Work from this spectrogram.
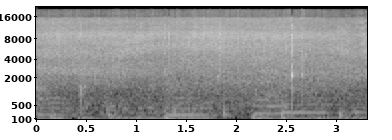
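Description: Chopped onion and ginger garlic paste sizzling in a hot pan, a continuous bright crackling fry with faint stirring clinks and low background hum, no talking.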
